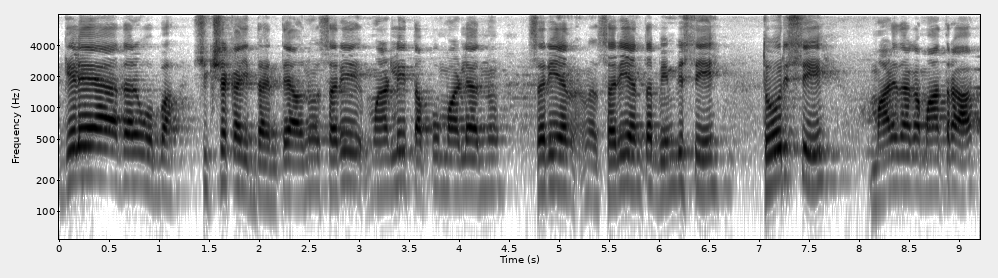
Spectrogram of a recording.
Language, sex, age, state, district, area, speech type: Kannada, male, 18-30, Karnataka, Bellary, rural, spontaneous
